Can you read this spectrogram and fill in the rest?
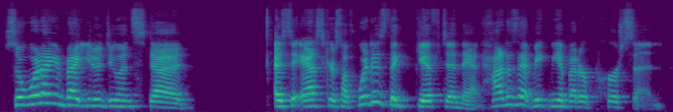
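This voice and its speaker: A woman giving a measured, deliberate motivational talk as a sales coach, asking the listener many rhetorical questions. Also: a little high, animated, fairly bright tone. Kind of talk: motivational presentation.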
